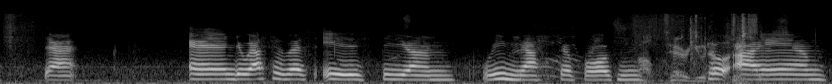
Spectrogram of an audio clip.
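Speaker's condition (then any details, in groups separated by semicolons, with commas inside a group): Cerebral palsy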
